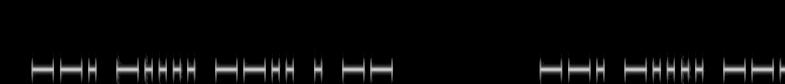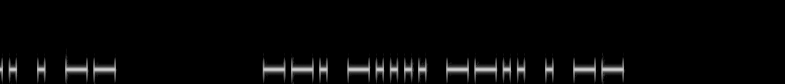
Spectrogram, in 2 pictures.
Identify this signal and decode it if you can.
Morse code, heard as a keyed tone, about 17 wpm, 700 Hz. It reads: G6ZEM G6ZEM G6ZEM
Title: DXCC-100 Call Signs - 5 Characters - Repeated 3x - 17wpm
